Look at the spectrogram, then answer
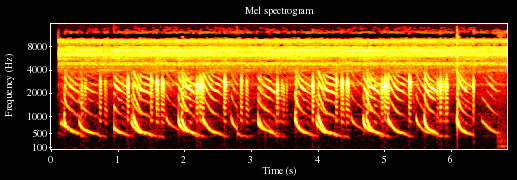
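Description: Túngara frogs give repeated downward-sweeping whines, the males' mating call to attract females.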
